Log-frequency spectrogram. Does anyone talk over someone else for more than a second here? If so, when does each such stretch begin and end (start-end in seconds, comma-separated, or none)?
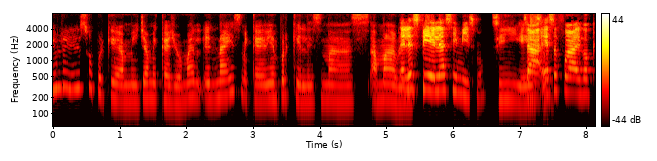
none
